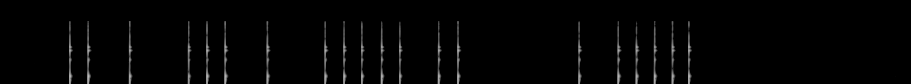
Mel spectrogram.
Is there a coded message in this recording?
Yes: tap code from 0.7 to 6.9 s, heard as taps on a table, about 6 knocks a second. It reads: FLW E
